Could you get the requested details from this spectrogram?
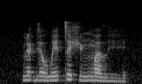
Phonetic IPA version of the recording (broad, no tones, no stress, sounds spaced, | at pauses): ɳ ɛ ɡ ɛ o̯ w e t ɛ ʃ i ɳ ŋ͡m ɐ ð e̤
